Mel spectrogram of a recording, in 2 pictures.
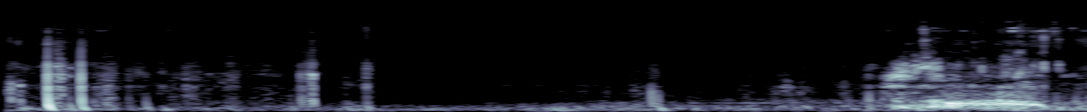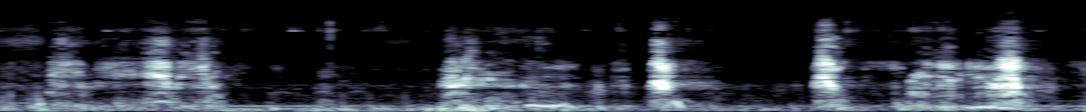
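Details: Boston Terrier begging a Keeshond to play, jumping about: after a few quiet seconds, a burst of rough, noisy barks and yaps, some grouped in quick pairs, growing sharper toward the end.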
